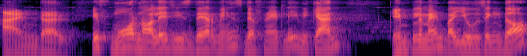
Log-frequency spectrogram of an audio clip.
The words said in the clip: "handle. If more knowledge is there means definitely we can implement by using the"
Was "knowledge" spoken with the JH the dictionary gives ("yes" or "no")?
yes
